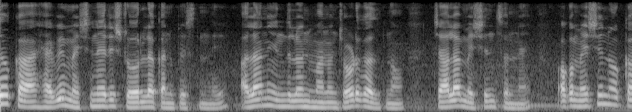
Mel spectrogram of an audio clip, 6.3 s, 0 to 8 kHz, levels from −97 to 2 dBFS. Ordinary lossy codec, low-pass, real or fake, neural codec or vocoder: none; 7.2 kHz; real; none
